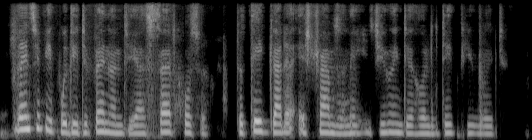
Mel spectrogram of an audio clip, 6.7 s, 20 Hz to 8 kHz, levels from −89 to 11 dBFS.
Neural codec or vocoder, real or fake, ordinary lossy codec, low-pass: codec, 16 kHz, 1.1 kbps, Voila-Tokenizer; fake; none; 7.2 kHz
